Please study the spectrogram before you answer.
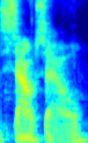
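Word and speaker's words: Cao Cao: the romance games is a guy named sow sow see a OCA o is how that's spelled but sow sow has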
